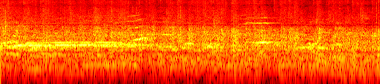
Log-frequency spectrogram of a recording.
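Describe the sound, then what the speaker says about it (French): Wedding guests in a town hall clap loudly and steadily, a dense burst of applause with a few cheers that holds at an even level from start to finish. "On applaudit pour répondre."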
